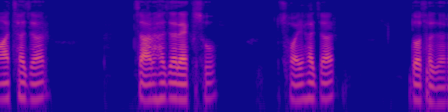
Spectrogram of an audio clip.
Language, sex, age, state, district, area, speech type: Bengali, male, 18-30, West Bengal, South 24 Parganas, rural, spontaneous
